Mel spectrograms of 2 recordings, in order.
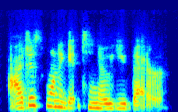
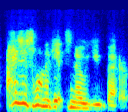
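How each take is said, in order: First: It is said slowly and quietly. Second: It is said fast and loudly.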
